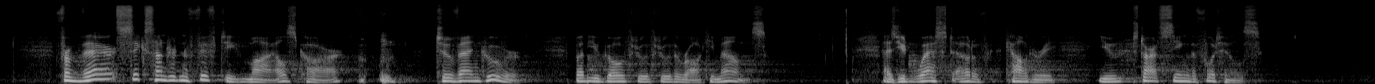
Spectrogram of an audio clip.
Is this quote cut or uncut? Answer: cut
